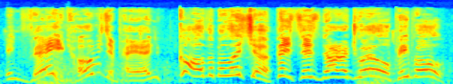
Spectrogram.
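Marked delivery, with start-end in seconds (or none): 1.8-4.5 alarmed. Acted. Character calls alarm.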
